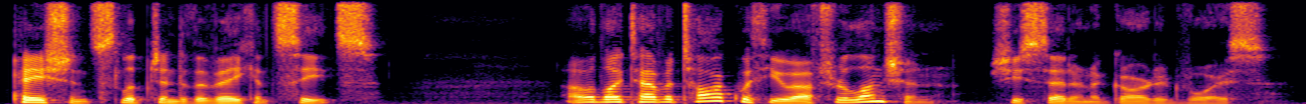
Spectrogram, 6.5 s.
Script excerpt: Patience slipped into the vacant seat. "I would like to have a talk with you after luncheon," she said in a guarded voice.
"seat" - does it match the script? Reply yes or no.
no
